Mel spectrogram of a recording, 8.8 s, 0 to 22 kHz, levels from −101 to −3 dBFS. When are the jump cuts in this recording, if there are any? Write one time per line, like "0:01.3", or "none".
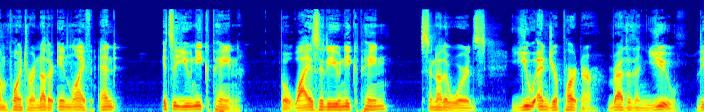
0:01.2
0:05.3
